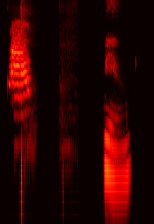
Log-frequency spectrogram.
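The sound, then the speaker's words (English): A cat meows: two clear, fairly loud meows with a softer, shorter one between them, heard alone with no talk. “Oh no, not the cat.”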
